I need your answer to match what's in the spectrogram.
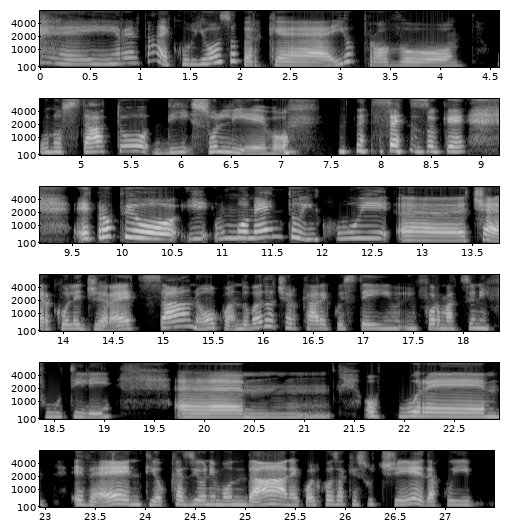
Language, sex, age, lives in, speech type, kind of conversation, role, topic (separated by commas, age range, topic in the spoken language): Italian, female, 45-49, Italy, conversation, advice, user, Come fai a finire per passare ore sui social media e sullo smartphone?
